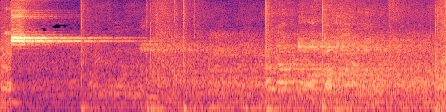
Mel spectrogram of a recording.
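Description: Pickup basketball on a hardwood gym floor: a sharp knock right at the start, then a high steady squeal lasting about a second and a half. Scattered ball thuds and faint voices follow.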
